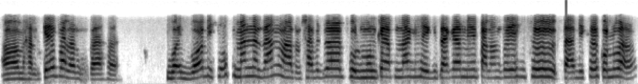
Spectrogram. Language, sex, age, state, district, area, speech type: Assamese, female, 45-60, Assam, Jorhat, urban, conversation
